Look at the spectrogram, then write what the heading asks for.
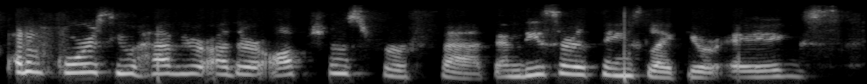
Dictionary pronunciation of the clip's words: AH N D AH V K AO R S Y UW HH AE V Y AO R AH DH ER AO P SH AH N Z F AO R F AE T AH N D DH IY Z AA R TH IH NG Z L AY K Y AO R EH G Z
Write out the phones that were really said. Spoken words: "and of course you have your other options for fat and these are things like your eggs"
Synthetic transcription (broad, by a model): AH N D AH V K AO R S Y UW HH AE V Y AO R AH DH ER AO P SH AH N S F AO R F AE T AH N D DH IY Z AA R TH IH NG S L AY K Y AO R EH G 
